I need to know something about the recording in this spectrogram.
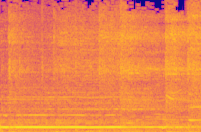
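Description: Live J-pop ballad played loud over a venue PA and heard from the crowd. A female singer holds one long note that ends about a second and a half in, over the band backing.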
